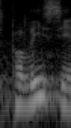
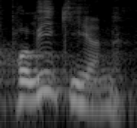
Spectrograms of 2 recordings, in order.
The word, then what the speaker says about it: Paulicians: in turkey in the armenia they were called Polly qian's I used to pronounce this policy and then when we got over there to Serbia they said no it's Polly kyun ok so and they spelt with a k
